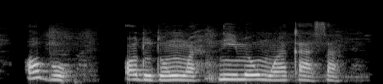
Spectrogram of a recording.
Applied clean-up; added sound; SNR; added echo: none; none; none; none.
